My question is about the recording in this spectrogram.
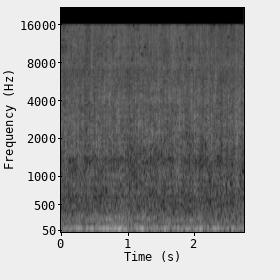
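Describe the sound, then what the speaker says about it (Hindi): Water poured over sevai and milk powder in a hot pan gives a steady, faint sizzling hiss like light rain, continuous and even for the whole stretch with no talking. "मिल्क पाउडर डालने के बाद थोड़ा सा इसके ऊपर पानी डाल देते हैं"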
